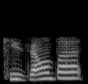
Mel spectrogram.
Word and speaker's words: Kizomba: Kizomba, K-I-Z-O-M-B-A.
